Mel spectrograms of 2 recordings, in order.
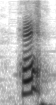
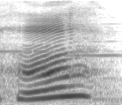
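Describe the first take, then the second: First: It sounds shocked and startled. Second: It sounds puzzled and questioning.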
